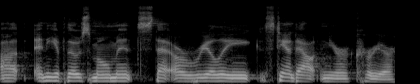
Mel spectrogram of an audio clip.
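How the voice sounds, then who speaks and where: With a slight Brooklyn accent, a woman talks at a moderate pace in a very deep, low voice. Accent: Brooklyn New York, slight. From Brooklyn, New York.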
